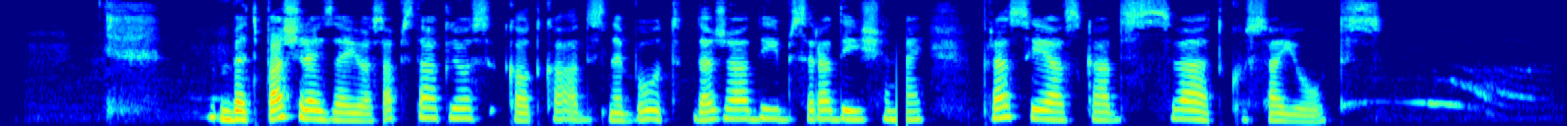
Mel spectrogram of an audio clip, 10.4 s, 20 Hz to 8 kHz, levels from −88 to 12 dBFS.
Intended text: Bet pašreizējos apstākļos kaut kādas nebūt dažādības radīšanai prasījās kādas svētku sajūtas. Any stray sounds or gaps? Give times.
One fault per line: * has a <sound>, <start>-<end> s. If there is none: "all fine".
* has a dropout, 6.0-6.0 s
